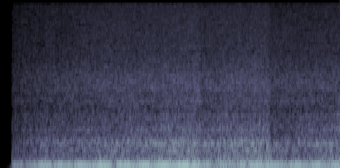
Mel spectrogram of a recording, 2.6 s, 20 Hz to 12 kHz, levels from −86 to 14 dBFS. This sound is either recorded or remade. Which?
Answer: recorded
